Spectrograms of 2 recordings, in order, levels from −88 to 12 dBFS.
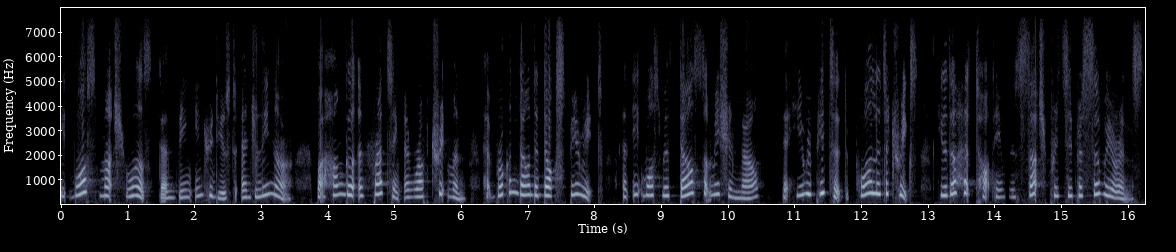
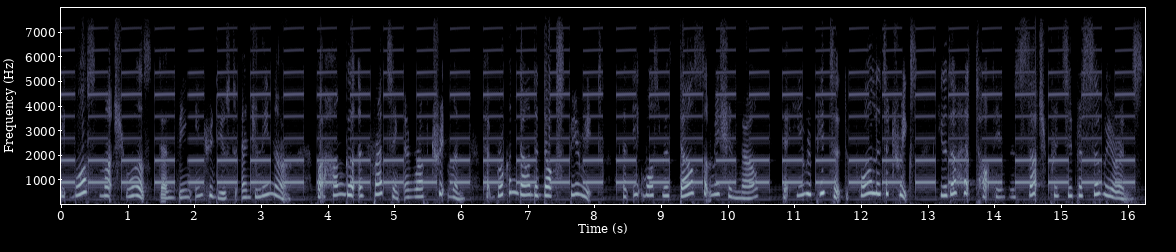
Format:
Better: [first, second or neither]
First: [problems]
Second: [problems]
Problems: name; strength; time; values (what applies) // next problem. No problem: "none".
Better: first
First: none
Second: background sound (Alarm); 8 dB below the speech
